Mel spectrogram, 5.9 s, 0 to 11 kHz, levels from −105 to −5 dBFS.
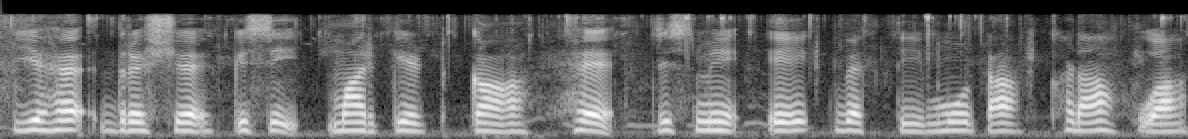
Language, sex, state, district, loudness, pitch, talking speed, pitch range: Hindi, female, Haryana, Charkhi Dadri, -17 LUFS, 205 Hz, 120 wpm, 195-210 Hz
